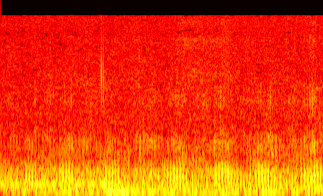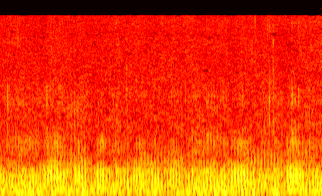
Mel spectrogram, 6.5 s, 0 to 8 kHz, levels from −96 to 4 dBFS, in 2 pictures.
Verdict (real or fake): real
